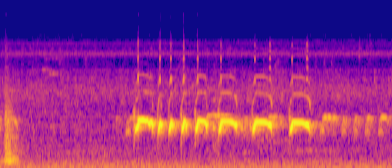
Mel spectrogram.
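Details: A local zebra dove with a loud, full voice, eager to mate and calling to a male, gives a fast series of about eight mellow, rolling coos, each rising then dipping, after a short pause.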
